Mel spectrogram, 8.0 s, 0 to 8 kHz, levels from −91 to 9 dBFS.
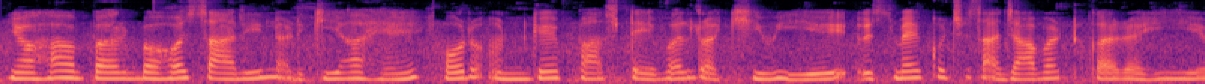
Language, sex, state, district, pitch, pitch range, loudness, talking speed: Magahi, female, Bihar, Gaya, 220 Hz, 205-235 Hz, -16 LUFS, 140 wpm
